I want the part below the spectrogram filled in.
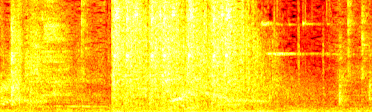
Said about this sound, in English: it's not burst; it's just continuous fire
